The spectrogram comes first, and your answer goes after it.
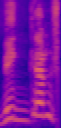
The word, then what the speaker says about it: বিজ্ঞান: হ্যাঁ, এটার উচ্চারণটা অনেকটা গয় এরকম, এটার উচ্চারণটা অনেকটা এরকম, গয় জফলা চন্দ্রবিন্দুর মতো, বুঝছো?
